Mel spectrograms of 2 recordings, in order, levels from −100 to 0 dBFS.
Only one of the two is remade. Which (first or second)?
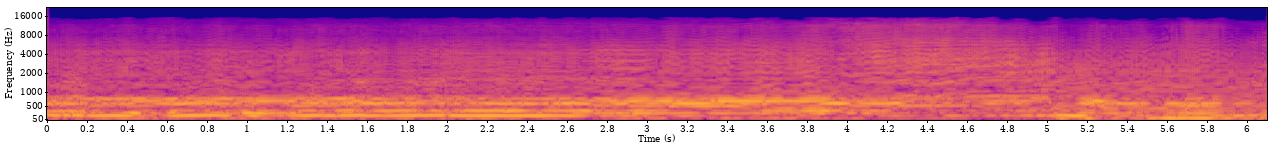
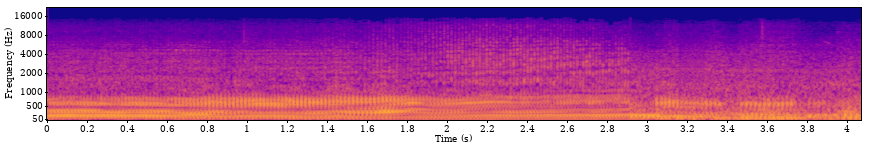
first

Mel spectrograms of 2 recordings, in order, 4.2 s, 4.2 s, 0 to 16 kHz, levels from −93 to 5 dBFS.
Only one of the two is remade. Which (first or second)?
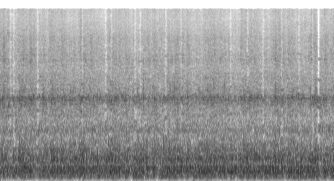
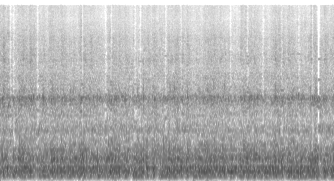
first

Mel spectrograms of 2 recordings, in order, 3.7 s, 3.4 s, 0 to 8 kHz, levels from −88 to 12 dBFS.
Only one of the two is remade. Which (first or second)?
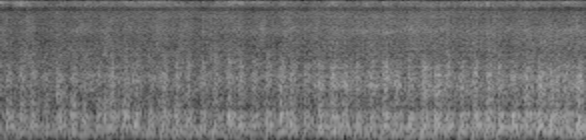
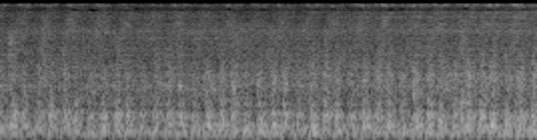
first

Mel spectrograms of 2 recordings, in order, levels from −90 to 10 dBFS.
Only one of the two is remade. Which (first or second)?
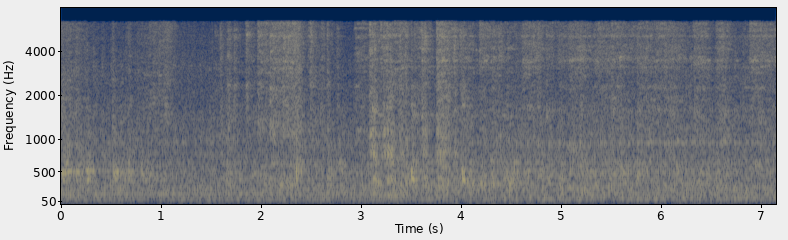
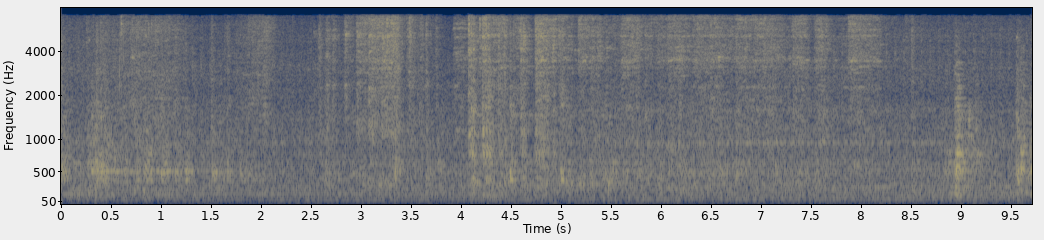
first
